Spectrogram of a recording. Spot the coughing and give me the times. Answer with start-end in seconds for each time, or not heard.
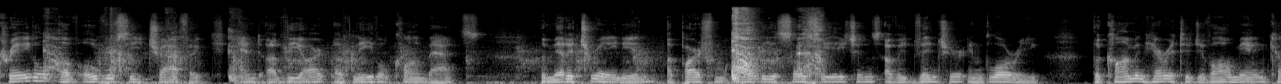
0.4-2.5, 7.3-8.2.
